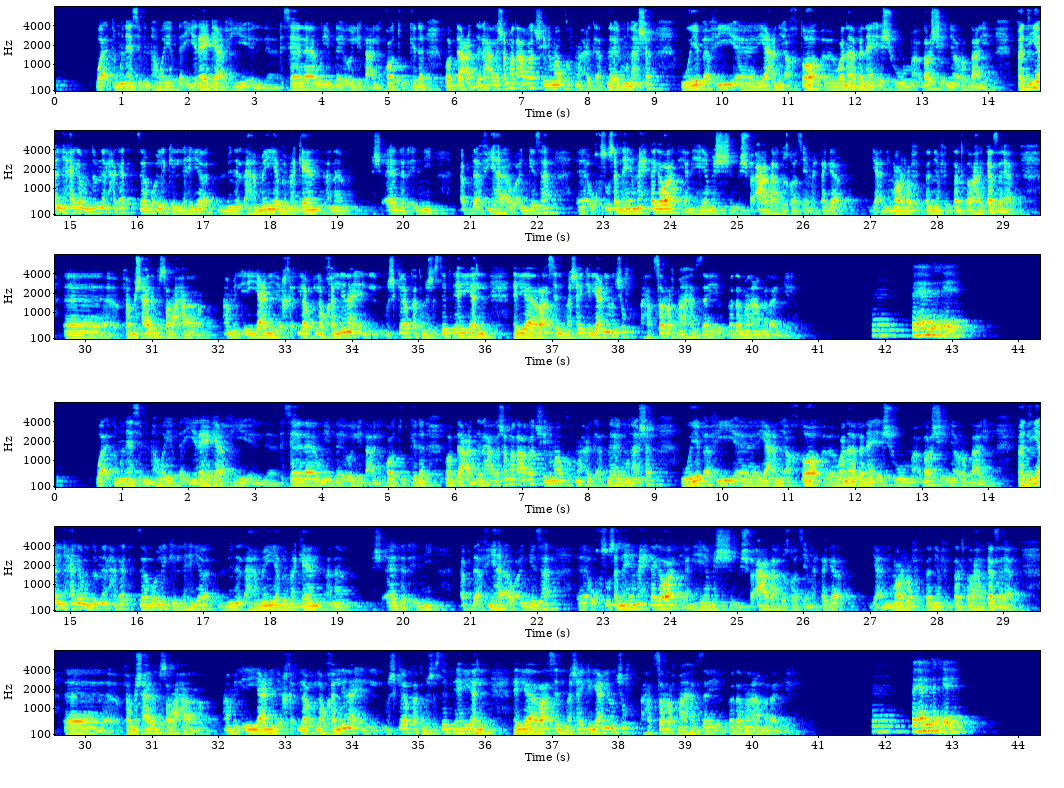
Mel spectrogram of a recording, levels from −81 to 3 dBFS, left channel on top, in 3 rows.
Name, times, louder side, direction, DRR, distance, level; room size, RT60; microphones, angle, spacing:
voice 1, 0.6-19.2 19.5-20.4 20.8-26.5 27.0-31.8 32.1-40.6, left 1 dB, 80° left, 0 dB, 3.3 m, -26 dB
voice 2, 41.8-42.1 42.4-42.9, right 1 dB, 35° right, -4 dB, 6.2 m, -22 dB
25.0 x 14.0 x 3.1 m, 0.66 s
head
